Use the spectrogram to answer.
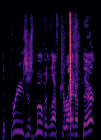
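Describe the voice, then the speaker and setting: A man giving measured, explanatory colour commentary in a golf video game. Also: high voice, heavy background noise, lightly acted. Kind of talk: sports commentary.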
